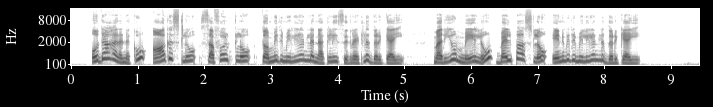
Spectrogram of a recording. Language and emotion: Telugu, neutral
